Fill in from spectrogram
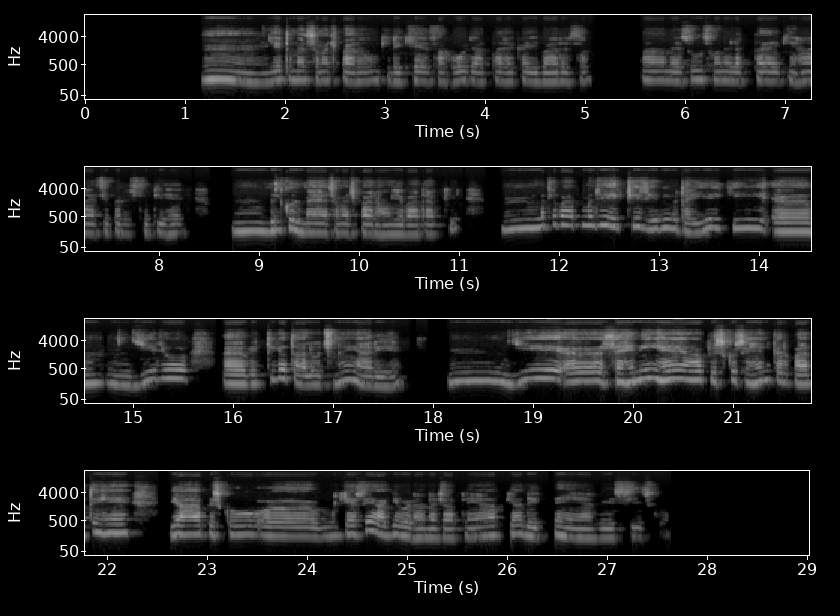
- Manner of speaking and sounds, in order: none
- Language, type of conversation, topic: Hindi, advice, मैं अपने साथी को रचनात्मक प्रतिक्रिया सहज और मददगार तरीके से कैसे दे सकता/सकती हूँ?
